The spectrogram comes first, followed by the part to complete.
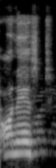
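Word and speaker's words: honest: অনেস্ট আর বালক হচ্ছে বয়।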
